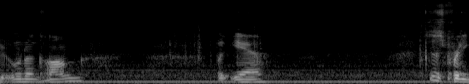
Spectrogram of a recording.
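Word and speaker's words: Undergang: U N D E R G A N G. It's under Gang in English, but it's pronunciated Una Gong.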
